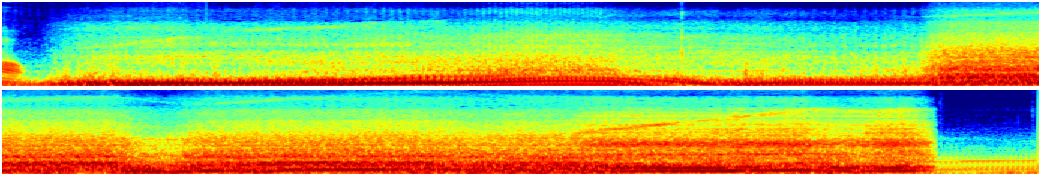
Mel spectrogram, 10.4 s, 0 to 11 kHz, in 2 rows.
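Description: Several 4x4 engines running at high revs under heavy load, straining against each other in a tug of war, the pitch rising and falling. About halfway through, more wind and tyre noise joins the engines, and the sound cuts off sharply near the end.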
